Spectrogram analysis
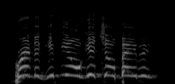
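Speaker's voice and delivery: very high-pitched, scolding lady voice. Telling a story about a left-behind baby, doing an impression of a lady. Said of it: "that's my impression of a lady saying somebody come get your baby".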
